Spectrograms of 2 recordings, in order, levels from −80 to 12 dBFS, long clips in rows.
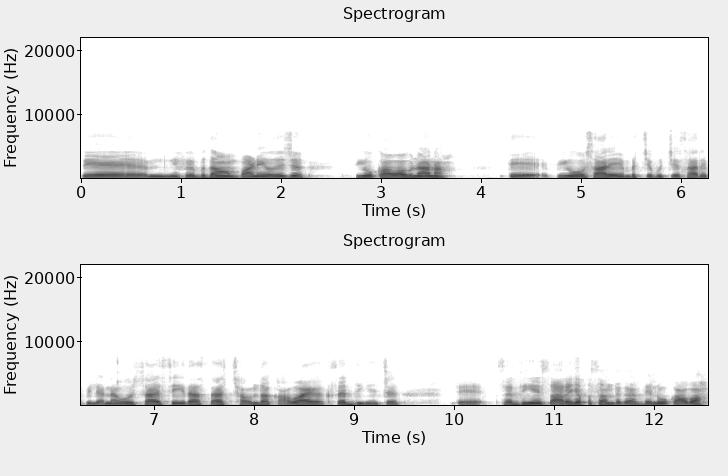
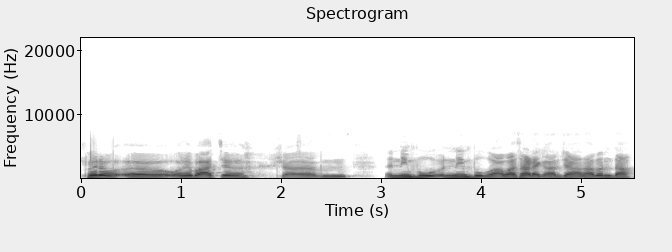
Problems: none marked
